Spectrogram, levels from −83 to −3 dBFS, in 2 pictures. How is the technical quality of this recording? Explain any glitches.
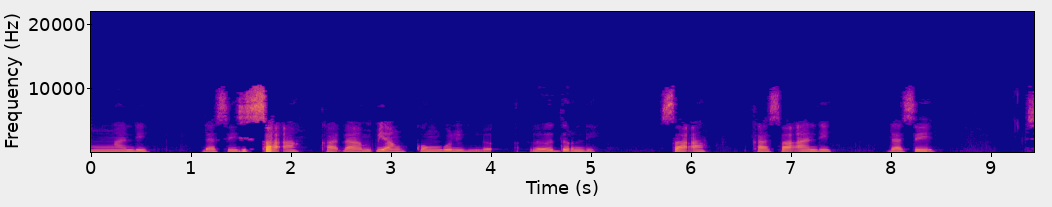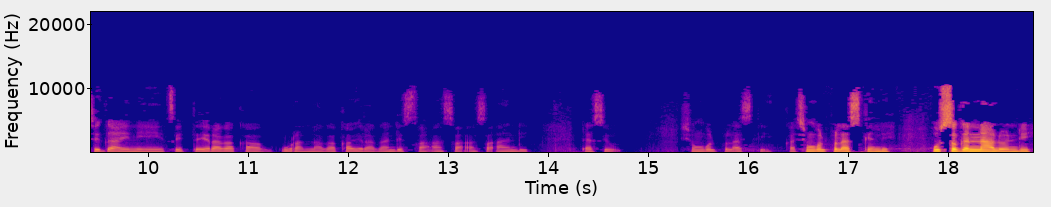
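Technically it's fairly rough: the whole thing has a dull, band-limited quality, and the level lurches around three times.

Throughout, the speech stops dead at about 10.6 kHz, with the smeared, watery texture of a heavily squeezed MP3. It's likely low-bitrate audio saved at a high bitrate: an early pass around 32 kbit/s stripped the top end and left its artefacts, and the later high-rate MP3 encode just preserved that damage.

There are also three sudden gain jumps, each likely an unramped digital gain change that moves the speech and the noise floor together. From 1.48 to 1.80 s everything leaps up by about 12 dB. From 8.36 to 9.36 s it drops by about 6 dB. Then at 16.52 s it jumps up by about 14 dB and stays there to the end.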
